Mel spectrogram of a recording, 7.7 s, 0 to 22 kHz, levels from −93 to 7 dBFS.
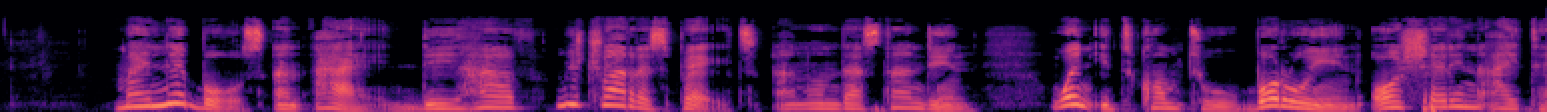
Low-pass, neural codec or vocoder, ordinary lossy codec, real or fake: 14.4 kHz; none; MP3, 48 kbps; real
